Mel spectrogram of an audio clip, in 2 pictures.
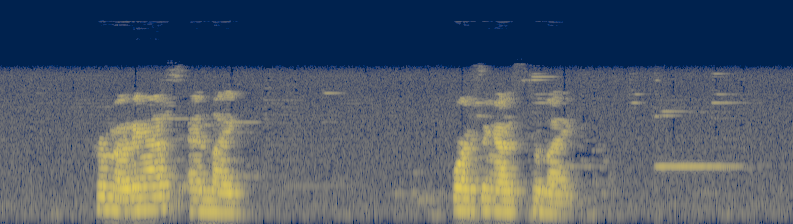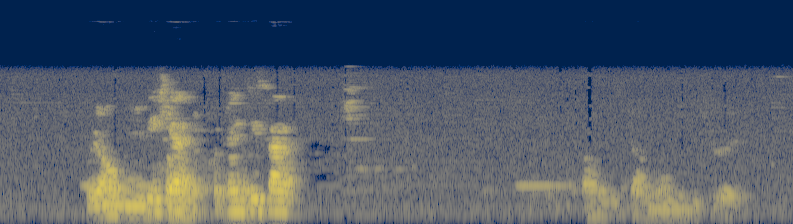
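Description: A woman speaks close by, in short bursts.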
